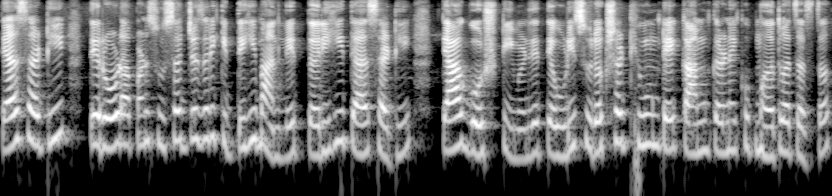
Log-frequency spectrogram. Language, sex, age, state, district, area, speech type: Marathi, female, 30-45, Maharashtra, Kolhapur, urban, spontaneous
